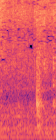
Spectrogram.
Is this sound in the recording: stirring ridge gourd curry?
yes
